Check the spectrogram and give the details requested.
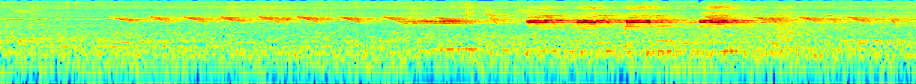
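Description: A bird calling: a run of quick, high, falling notes, about three a second, with a louder stretch of steady high notes in the middle.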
